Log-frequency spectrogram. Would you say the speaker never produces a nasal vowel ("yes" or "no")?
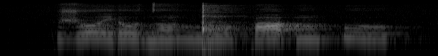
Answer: no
